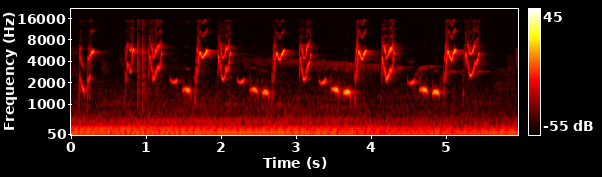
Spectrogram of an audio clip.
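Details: Courting male white-rumped shama repeating one phrase about every second: high sharp whistled notes followed by lower downslurred whistles, loud and regular against a constant low hum.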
